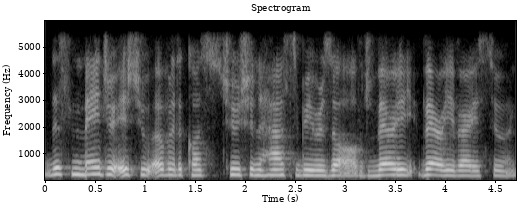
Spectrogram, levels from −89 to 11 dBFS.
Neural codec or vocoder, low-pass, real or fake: vocoder, 22.05 kHz, 80 mel bands, WaveNeXt; 5.4 kHz; fake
